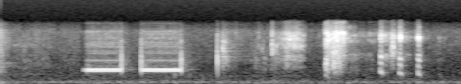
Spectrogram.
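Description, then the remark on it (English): A telephone number is dialed to call a vet: two long, loud electronic beeps followed by a quick run of sharp clicks and short bursts, with no talking. “I better phone and apologise.”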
